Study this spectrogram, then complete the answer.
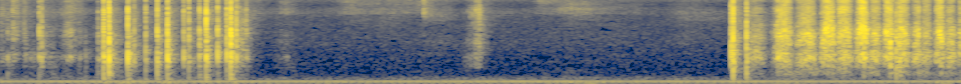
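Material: Cardboard.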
